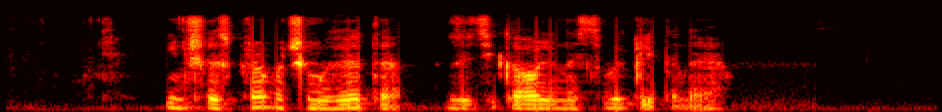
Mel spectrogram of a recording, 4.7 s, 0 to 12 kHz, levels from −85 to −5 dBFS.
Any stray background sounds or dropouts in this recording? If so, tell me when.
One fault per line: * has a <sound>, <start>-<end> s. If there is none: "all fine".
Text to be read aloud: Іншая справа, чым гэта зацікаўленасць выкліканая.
all fine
